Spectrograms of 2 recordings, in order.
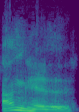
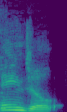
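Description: First: The name is said with Spanish pronunciation. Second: The name is said with English pronunciation. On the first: Used when speaking Spanish. "You talk to me in Spanish?" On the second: Used when speaking English. "Talk to me in English?"

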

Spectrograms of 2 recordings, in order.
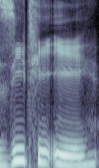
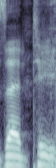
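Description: First: The letter Z is said the American way, zee. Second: The letter Z is said the Canadian way, zed.

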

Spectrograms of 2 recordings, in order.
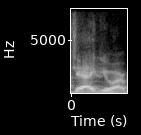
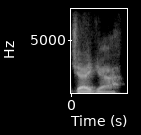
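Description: First: The word is said with an American pronunciation. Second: The word is said with a British pronunciation. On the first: "not Jaguar" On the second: "like the way they say it in England"

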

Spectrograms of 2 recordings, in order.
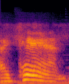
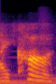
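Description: First: It is said in an American accent. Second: It is said in a British/Australian accent.

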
